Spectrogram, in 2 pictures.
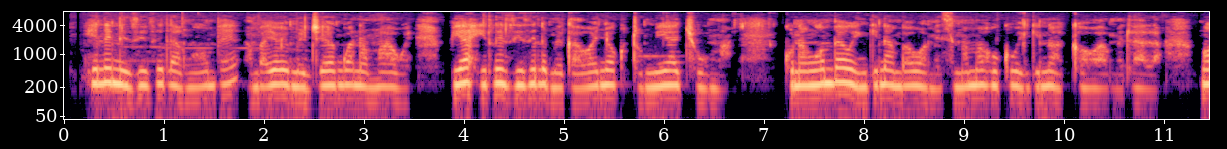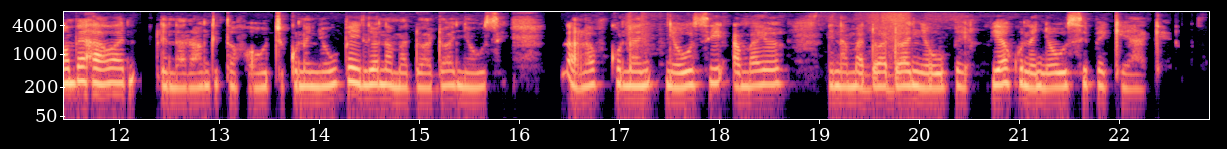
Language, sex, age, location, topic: Swahili, female, 25-35, Nakuru, agriculture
